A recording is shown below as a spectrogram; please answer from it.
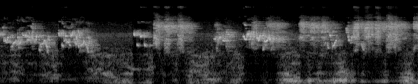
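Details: Several pet budgerigars, said to be happy in a new cage, warble loudly in high chattering bursts with squeaky notes, broken by a short pause near the middle before the chatter resumes, denser and brighter.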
